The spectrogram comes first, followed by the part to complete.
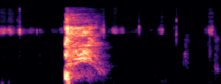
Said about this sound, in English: Apologize about that. Throat's very itchy today for some reason. I don't get why, but so I do apologize about the coughing.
